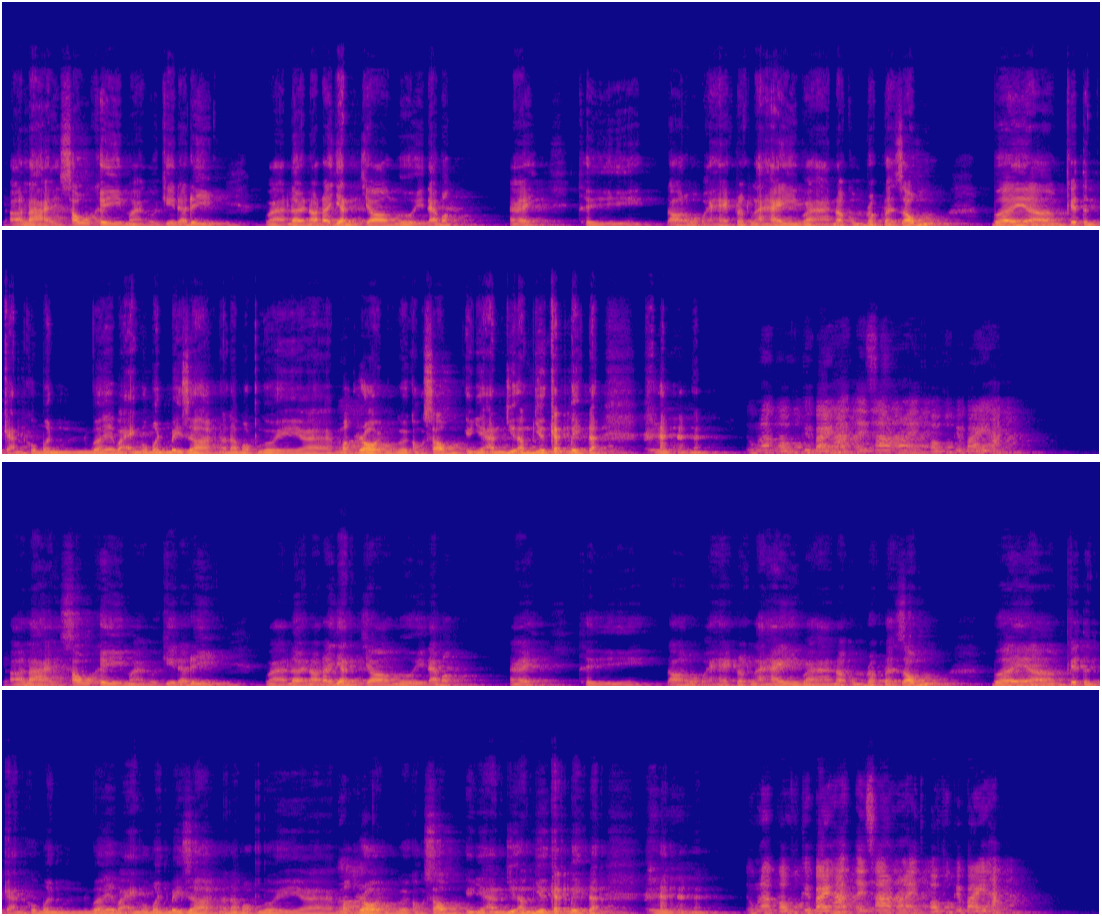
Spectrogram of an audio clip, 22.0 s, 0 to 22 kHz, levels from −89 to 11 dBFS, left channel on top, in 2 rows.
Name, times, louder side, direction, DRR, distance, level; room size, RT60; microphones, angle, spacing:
voice 1, 0.1-2.1 2.6-4.5 5.1-5.3 5.8-6.4 6.6-9.4 9.9-17.5, left 2 dB, 75° left, 7 dB, 2.7 m, -23 dB
voice 2, 14.3-14.7 17.4-18.0 18.4-20.9, right 3 dB, 40° right, 3 dB, 5.1 m, -28 dB
29.5 x 22.0 x 5.0 m, 0.76 s
head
